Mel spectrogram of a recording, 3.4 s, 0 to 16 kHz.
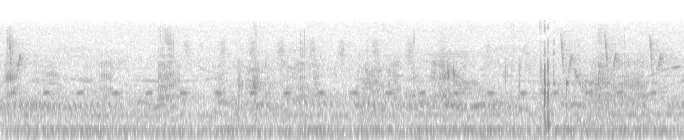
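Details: Tree squirrel's harsh, rapid chattering alarm of repeated scolding bursts against a hissing background, one sharp louder note near the end, at sunrise on 4 February 2017 in a South African game reserve; very angry at something unseen, possibly a snake, near a Wahlberg's eagle nest.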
